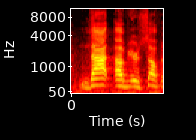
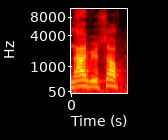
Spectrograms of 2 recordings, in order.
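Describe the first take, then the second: First: "not" hit louder and held longer; stress on NOT. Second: Said in the usual way. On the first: Shown as a demonstration. Preacher repeating the verse to the church, stressing "not". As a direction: lean hard on the word "not".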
